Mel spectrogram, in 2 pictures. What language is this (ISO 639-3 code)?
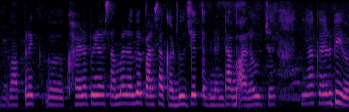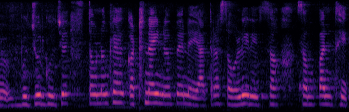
snd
